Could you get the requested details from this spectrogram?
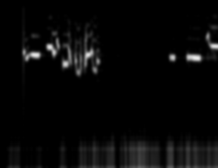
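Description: A meadowlark sings a clear, flute-like phrase: a high slurred whistle, a quick gurgling jumble, then a steady whistle rising at the end. No other sounds.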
